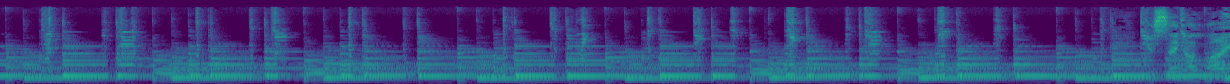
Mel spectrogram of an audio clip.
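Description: Clarsach (Celtic lever harp) playing a song's instrumental introduction: plucked notes in a steady repeating pattern, each ringing on into the next. A singing voice comes in right at the end.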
